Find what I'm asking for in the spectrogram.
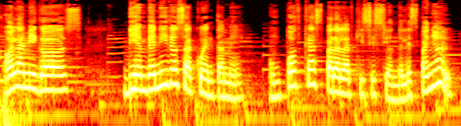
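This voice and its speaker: Slow, lively Mexican woman host. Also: a little high, faint music behind. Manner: slow, clearly spoken, lively intonation. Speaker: podcast host. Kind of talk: slow scripted lesson for Spanish learners.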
